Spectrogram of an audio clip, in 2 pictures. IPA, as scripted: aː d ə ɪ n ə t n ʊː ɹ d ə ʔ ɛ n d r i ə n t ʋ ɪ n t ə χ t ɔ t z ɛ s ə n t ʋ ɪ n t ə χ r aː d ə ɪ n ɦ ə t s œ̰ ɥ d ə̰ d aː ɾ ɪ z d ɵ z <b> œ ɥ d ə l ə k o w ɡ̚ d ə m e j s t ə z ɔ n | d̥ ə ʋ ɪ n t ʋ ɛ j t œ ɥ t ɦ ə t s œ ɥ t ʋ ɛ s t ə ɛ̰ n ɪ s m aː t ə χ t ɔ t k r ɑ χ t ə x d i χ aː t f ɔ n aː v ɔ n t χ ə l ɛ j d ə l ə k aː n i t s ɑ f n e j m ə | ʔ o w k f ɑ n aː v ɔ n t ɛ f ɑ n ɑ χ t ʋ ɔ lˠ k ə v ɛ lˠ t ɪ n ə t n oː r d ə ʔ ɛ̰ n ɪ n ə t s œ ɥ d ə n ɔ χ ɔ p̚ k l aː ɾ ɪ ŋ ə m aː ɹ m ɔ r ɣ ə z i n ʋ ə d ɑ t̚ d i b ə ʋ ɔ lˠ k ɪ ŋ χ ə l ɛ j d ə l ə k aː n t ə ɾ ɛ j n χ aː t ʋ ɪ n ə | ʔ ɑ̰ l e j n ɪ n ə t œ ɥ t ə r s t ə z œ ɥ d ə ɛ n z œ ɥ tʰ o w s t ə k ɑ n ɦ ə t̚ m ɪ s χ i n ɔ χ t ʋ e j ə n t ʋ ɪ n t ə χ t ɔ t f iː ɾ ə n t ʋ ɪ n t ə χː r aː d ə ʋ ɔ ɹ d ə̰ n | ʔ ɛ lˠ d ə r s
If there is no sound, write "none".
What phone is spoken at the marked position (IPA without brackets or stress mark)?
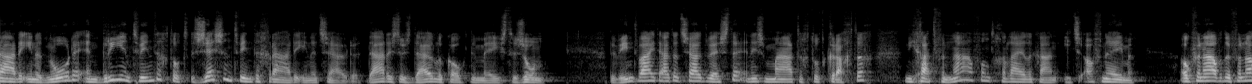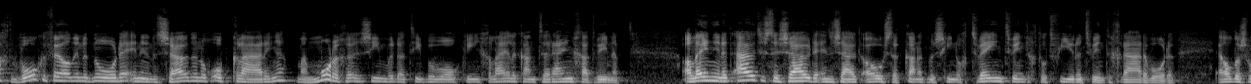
d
